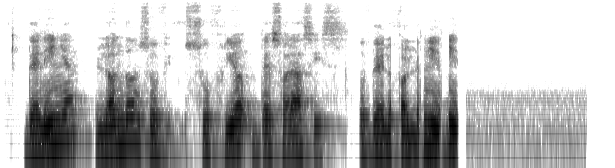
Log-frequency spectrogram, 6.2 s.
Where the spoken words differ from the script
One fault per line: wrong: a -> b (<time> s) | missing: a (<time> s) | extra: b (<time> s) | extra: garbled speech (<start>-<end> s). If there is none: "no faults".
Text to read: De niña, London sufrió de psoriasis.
extra: garbled speech (3.6-4.6 s)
